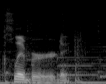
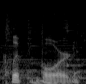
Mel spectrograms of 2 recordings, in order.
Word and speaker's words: clipboard: or asked about like how you pronounce clipboard, because it's spelled clipboard like blackboard and cupboard, but cupboard. Because I don't remember if it was a girl or a guy, but they were saying that a girl they know pronounces clipboard clibbered, like cupboard cupboard, cupboard, clibbered, clipboard. And it was like, everyone was like, dude, I've literally never heard that.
